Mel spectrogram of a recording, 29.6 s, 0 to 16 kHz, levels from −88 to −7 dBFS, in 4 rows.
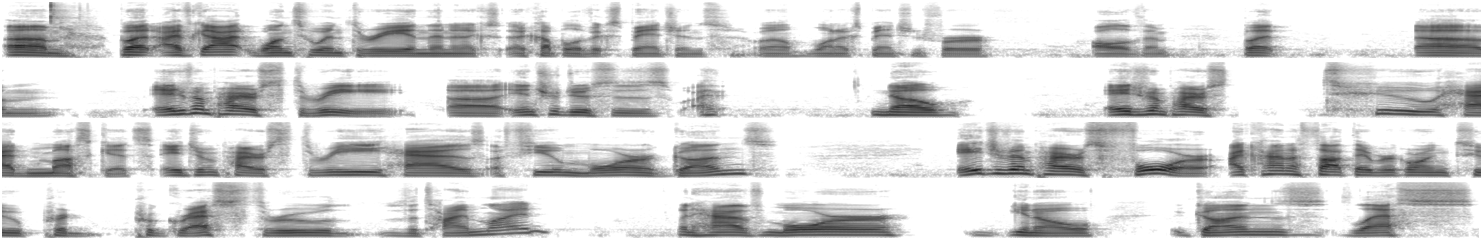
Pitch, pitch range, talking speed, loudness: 135 Hz, 120-150 Hz, 145 wpm, -27 LUFS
